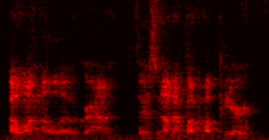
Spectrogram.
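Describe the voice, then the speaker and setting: A man playing a tabletop game, thinking out loud in a rambling, casual way. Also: fairly low pitch, steady tone, fast, a little hiss or hum, poor audio. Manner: rambling, talks through ideas with restarts. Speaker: player.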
